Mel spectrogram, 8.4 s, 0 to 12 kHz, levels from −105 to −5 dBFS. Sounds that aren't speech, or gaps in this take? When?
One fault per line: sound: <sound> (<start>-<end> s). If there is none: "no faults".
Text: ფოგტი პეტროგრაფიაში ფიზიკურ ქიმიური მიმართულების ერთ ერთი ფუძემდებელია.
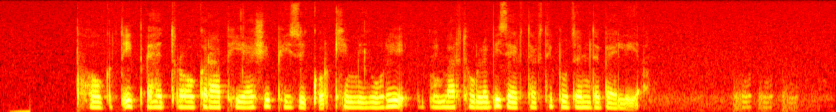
sound: laugh (7.3-8.0 s)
